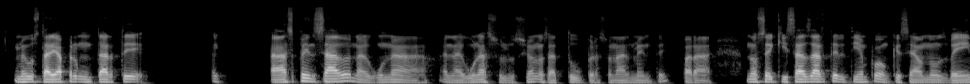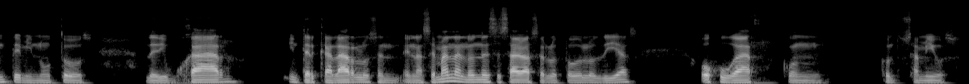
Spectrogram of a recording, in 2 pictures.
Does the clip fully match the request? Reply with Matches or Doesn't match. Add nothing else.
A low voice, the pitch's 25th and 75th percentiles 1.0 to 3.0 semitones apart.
Doesn't match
